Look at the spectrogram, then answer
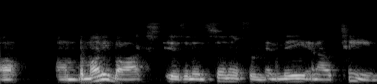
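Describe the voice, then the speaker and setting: Music plays in the background as a man with a Southern US accent speaks with very wide pitch swings. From US South. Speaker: business opportunity presenter. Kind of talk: sales pitch. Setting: conference call. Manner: fast; animated.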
